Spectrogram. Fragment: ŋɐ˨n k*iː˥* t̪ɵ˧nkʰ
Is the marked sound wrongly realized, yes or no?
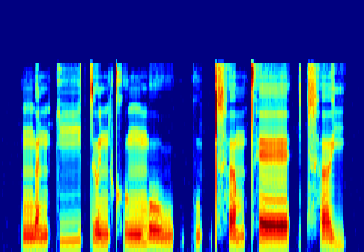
no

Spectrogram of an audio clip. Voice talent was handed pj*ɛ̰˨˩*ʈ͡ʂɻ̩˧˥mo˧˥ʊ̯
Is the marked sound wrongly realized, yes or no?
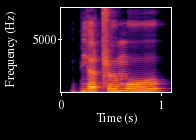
no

